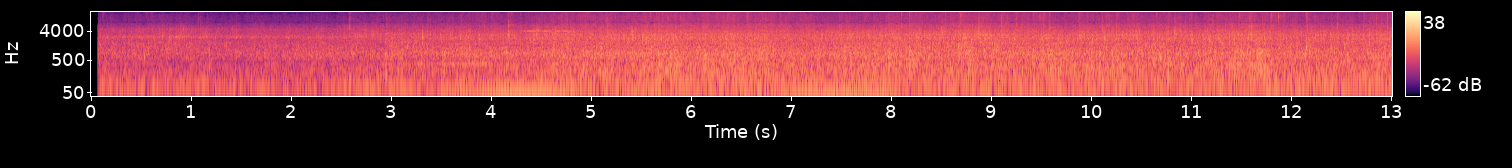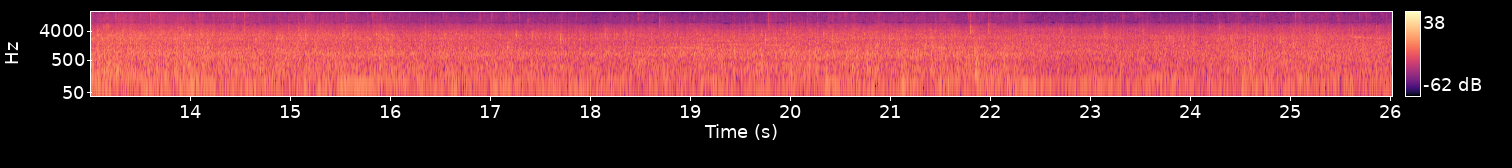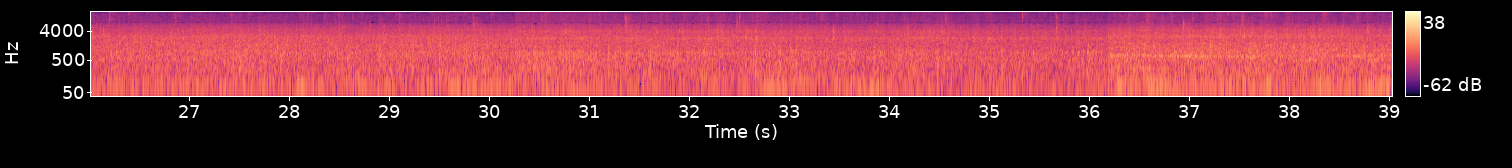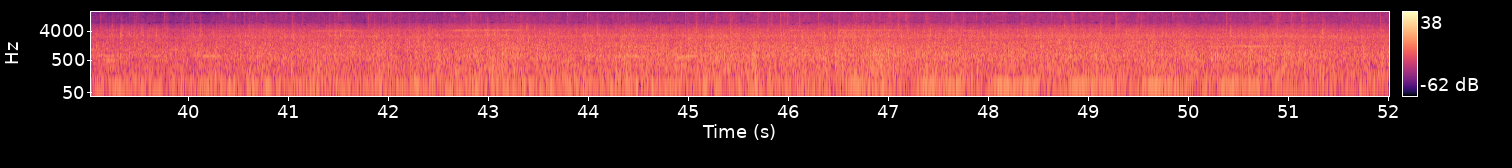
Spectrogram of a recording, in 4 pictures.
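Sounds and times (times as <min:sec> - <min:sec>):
heavy rain on tiled patio: 0:00.0 - 0:52.0.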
